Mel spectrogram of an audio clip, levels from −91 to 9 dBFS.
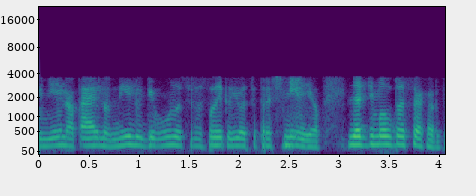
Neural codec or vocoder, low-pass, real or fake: codec, 44.1 kHz, 2.6 kbps, DAC; 3.6 kHz; fake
